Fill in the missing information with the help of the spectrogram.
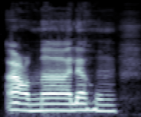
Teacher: عین پر جزم ہے، حمزہ کو عین سے ملائیں گے اور عین کو حلق سے ادا کریں گے اور قلقلہ نہیں کریں گے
